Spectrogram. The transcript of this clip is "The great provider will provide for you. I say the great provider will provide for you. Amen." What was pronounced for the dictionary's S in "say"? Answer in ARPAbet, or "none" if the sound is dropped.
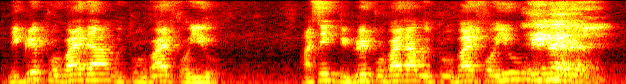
TH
